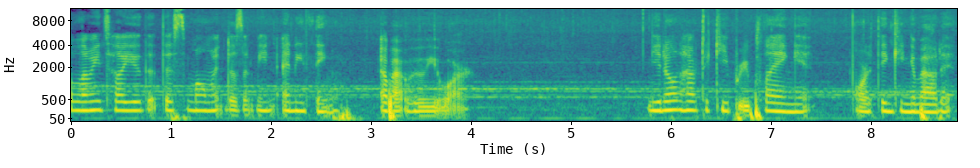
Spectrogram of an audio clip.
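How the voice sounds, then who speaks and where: Music plays in the background as a woman speaks. She is soft-spoken, with long, frequent pauses. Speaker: self-help audio creator. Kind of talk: reading aloud. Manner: slow.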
